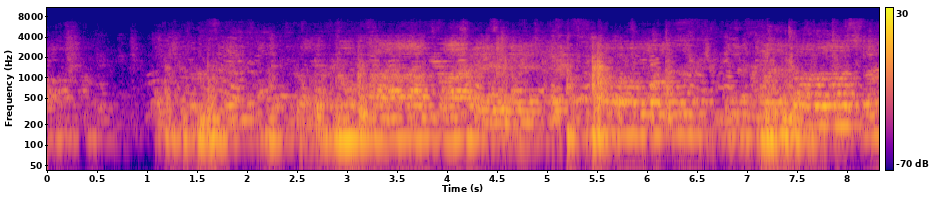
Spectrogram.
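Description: A group of people chatter loudly in a room, heard through an online call.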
